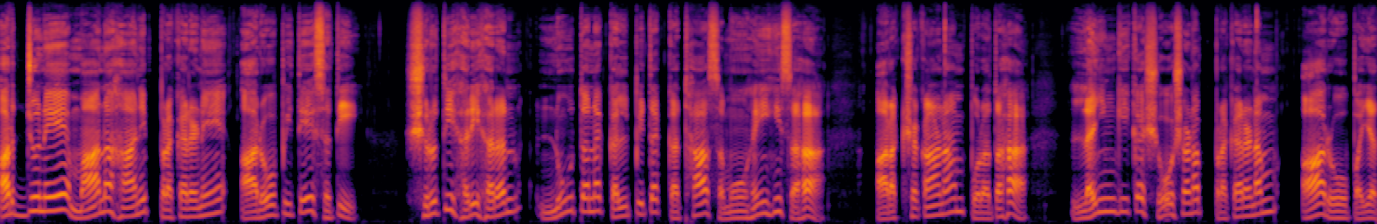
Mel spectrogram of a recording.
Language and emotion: Sanskrit, neutral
